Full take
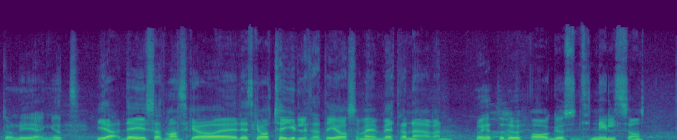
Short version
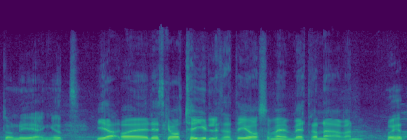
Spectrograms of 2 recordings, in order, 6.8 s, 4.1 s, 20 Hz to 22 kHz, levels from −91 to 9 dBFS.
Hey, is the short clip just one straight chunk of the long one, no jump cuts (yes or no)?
no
